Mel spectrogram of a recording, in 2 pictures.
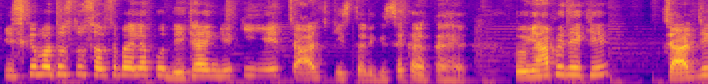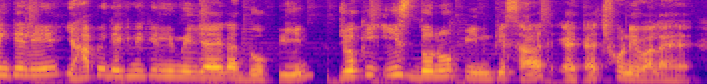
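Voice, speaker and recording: A man's voice: sits high, very animated, fairly quick, darkish tone. A man hosting a tech review, explaining a product step by step in an instructional, friendly-address style with repeated stock phrases. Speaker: tech review channel host. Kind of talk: step-by-step product demonstration to camera. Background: faint background music.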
